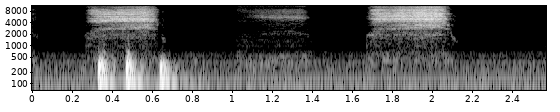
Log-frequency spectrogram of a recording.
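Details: Two raspy hissing bursts from wild barn owl babies in a nest box, with three quick low thumps during the first and a soft faint hiss between them.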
